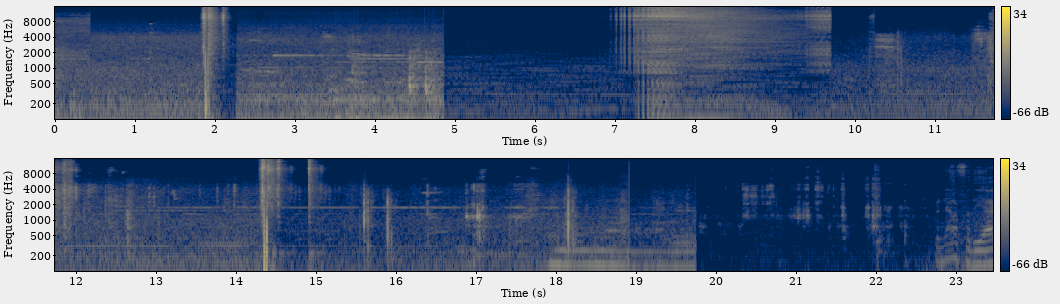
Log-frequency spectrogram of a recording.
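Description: Sig MCX pellet rifle fired at flies outdoors: a few sharp, sudden shots spaced apart, with mechanical clicks and handling noise between them and people talking quietly in the background.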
